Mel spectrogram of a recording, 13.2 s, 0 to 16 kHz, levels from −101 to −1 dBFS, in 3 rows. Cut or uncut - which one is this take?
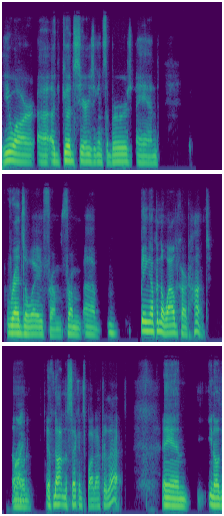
uncut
